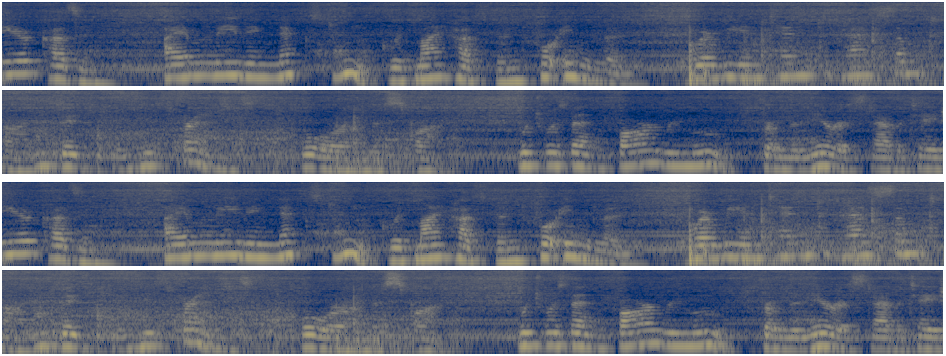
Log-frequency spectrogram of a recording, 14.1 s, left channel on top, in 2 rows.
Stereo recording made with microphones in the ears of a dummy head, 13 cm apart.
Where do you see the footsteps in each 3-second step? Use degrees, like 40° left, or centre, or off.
off, 10° right, 50° right, 10° right, off.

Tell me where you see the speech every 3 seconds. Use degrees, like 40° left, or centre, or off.
20° left, 40° right, 60° right, 60° right, 60° right.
